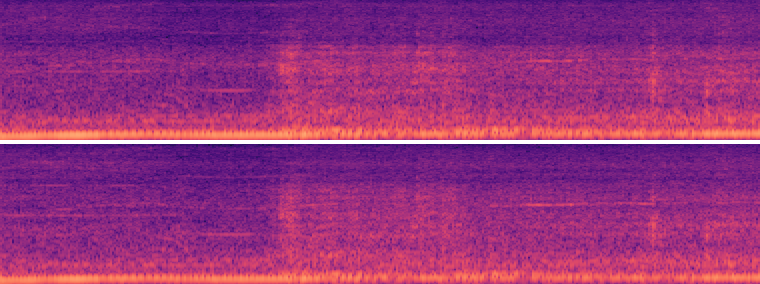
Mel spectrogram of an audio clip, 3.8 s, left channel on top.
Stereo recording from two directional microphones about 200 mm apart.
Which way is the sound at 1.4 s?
10° right (ahead or behind).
